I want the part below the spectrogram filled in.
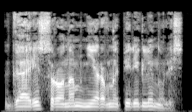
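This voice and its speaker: Low-voiced male audiobook narrator. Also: quick pace, no room sound, studio quality. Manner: dramatic storytelling, voices characters. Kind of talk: expressive audiobook reading.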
